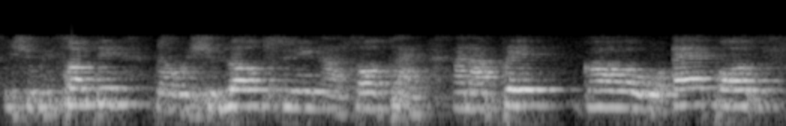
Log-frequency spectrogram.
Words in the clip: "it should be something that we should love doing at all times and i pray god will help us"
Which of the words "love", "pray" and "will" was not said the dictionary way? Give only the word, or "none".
love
